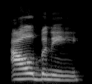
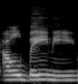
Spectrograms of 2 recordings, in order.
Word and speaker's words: Albany: it's all related to Upstate New York and Albany New York and I'm glad that I said that correctly because every time I want to say albainy when that's not how it's pronounced and I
